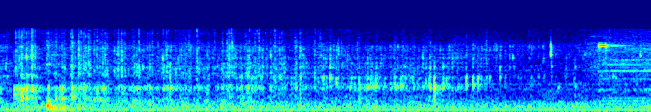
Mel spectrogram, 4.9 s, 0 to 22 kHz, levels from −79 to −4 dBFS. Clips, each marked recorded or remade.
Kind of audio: recorded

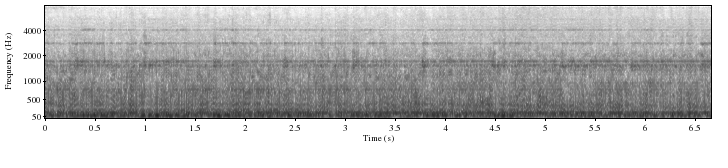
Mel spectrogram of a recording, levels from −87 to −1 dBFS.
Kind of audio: remade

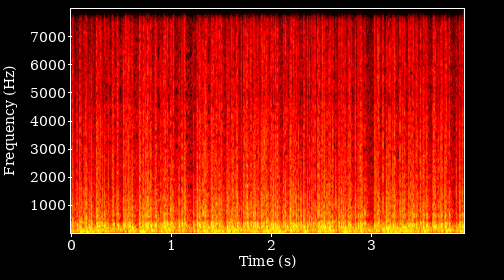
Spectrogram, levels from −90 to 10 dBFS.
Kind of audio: recorded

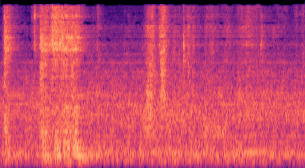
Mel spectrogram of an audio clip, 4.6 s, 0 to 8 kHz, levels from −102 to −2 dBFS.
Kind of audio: remade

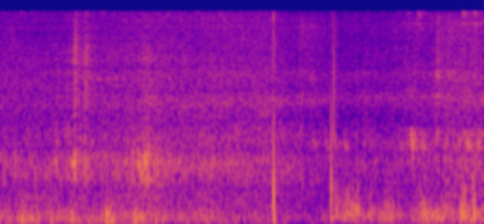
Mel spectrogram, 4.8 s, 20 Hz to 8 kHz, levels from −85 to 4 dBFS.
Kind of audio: recorded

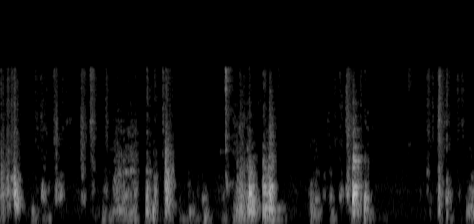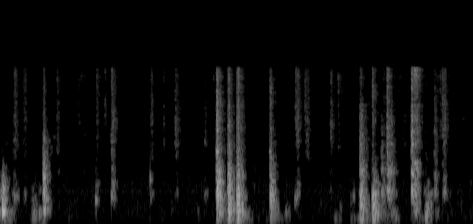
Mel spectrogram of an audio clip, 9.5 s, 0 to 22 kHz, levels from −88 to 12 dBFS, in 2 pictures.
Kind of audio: recorded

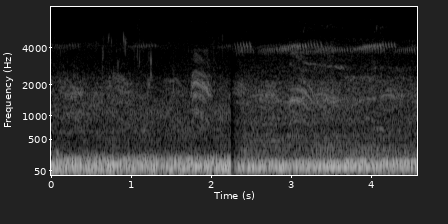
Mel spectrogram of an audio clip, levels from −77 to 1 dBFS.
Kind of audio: recorded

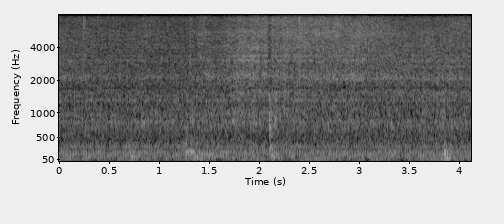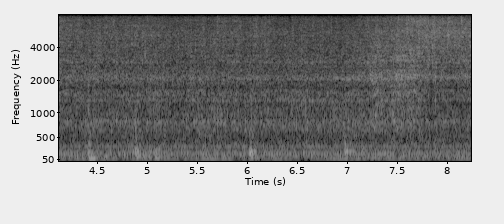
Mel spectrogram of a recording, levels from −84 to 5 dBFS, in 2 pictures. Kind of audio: recorded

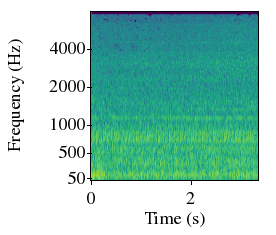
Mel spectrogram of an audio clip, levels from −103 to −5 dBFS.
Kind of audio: recorded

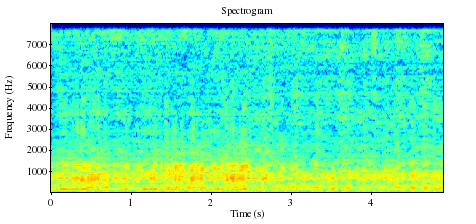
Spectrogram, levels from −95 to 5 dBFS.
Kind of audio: remade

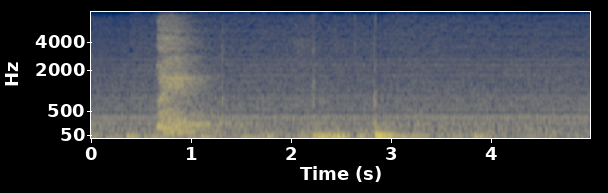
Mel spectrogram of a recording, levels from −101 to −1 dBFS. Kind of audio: recorded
